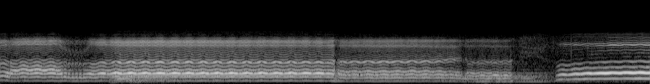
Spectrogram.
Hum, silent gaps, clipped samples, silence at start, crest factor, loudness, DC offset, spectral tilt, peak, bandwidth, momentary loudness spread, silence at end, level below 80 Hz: none; none; under 0.1%; 0 s; 14 dB; -21 LUFS; under 0.1%; -7.5 dB/octave; -6 dBFS; 4.8 kHz; 14 LU; 0 s; -78 dBFS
